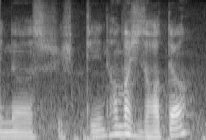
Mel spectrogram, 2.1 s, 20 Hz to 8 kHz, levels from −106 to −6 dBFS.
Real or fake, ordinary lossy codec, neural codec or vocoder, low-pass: real; none; none; none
